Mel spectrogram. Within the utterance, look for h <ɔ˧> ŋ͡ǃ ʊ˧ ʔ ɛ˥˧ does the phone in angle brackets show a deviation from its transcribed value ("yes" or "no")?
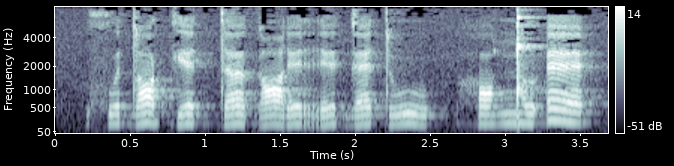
no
